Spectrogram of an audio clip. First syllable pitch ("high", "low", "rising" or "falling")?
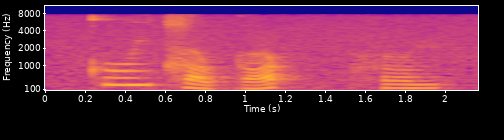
high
